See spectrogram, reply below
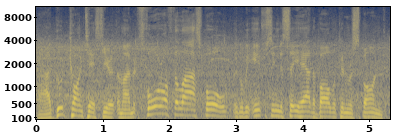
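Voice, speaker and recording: A man's voice: mid-range voice, a little fast. A man giving cricket commentary in a sports video game. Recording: loud crowd noise throughout. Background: roaring stadium crowd.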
